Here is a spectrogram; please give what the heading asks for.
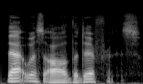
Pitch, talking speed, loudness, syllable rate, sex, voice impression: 115 Hz, 210 wpm, -18 LUFS, 6.3 syllables/s, male, masculine, adult-like, slightly relaxed, weak, slightly fluent, cool, calm, reassuring, sweet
